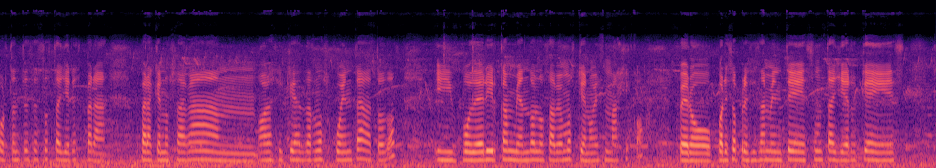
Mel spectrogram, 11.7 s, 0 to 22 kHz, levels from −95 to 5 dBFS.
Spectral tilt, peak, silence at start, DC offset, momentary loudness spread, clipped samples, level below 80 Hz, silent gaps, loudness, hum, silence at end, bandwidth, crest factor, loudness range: -5 dB/octave; -4 dBFS; 0 s; under 0.1%; 9 LU; under 0.1%; -36 dBFS; none; -23 LUFS; none; 0 s; 16.5 kHz; 18 dB; 3 LU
